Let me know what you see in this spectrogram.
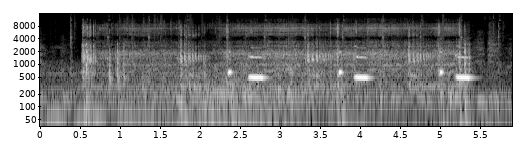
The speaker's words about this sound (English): No, I'm sorry. It's not realistic at all. The cuckoo bird doesn't go cuckoo. It goes cuckoo. What you've got there is a cuckoo clock.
